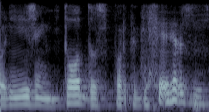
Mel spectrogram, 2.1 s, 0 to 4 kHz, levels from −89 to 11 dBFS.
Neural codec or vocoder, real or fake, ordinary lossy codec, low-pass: codec, 44.1 kHz, 3.4 kbps, Pupu-Codec; fake; none; 3.6 kHz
